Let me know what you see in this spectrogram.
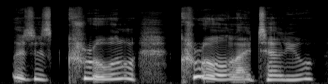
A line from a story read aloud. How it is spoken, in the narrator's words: sobbed Madarin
